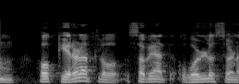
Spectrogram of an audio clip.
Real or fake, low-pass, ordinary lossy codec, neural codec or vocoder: real; 7.2 kHz; none; none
